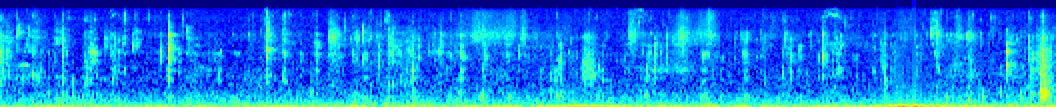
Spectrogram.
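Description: Close-up eating sounds: chewing, with many small, wet mouth clicks, as pizza and rotisserie chicken are eaten. A dull low thump comes about nine seconds in.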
